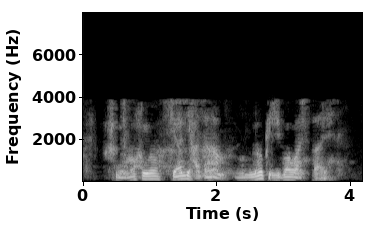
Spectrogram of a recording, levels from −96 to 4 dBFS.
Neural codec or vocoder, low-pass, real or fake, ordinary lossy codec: codec, 16 kHz, 4 kbps, FreqCodec, larger model; 7.2 kHz; fake; AAC, 16 kbps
